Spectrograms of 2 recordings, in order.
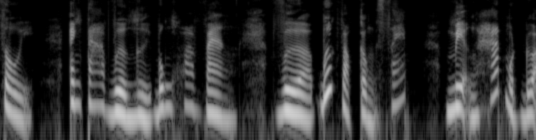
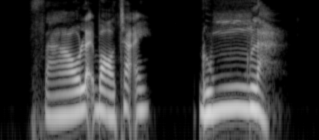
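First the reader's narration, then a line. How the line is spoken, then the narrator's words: Contemptuous grumbling. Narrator (Vietnamese): Tư Mã Khố khinh bỉ nhìn bọn dân quân, cằn nhằn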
